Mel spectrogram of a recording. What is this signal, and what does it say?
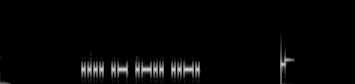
Morse code, heard as a keyed tone, about 40 wpm, 700 Hz. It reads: HALF
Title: Sets of 3 Words - New Word Drill - 40wpm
